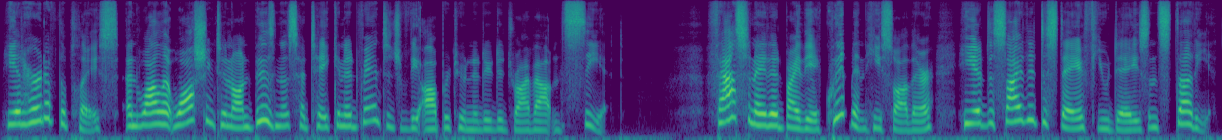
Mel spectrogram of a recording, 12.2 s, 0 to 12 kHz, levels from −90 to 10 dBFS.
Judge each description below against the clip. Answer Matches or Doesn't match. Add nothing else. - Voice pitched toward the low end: Doesn't match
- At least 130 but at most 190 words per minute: Doesn't match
